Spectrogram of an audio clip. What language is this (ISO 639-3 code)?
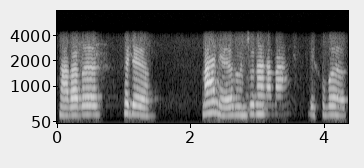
brx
